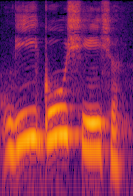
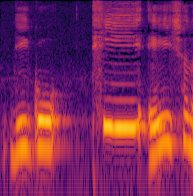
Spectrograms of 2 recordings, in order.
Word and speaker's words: negotiation: The negotiation. negotiation 아니야. she 발음해. 소변. negotiation. 협상이란 단어입니다.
